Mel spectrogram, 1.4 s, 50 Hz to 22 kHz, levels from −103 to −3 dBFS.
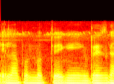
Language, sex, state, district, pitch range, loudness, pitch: Marathi, male, Maharashtra, Aurangabad, 115-120 Hz, -15 LUFS, 115 Hz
